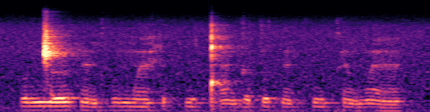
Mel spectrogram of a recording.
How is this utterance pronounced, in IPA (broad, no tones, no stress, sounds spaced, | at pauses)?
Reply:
ʊ ŋ͡ǁ ə˞ t ɛ̃ ɡʱ u ŋʷ æ̃ h ɪ kʷ ɪ ǃʼ æ̃ ɡ ə t ʊ t ɛ̃ kʰ u kʰ ɛ̃ ɡʷ æ̃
